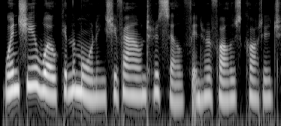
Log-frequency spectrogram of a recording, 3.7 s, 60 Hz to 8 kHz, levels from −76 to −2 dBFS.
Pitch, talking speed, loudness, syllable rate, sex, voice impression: 200 Hz, 210 wpm, -19 LUFS, 5.4 syllables/s, female, feminine, slightly gender-neutral, very adult-like, very middle-aged, thin, slightly tensed, slightly weak, bright, very soft, clear, fluent, slightly cute, cool, intellectual, refreshing, very sincere, very calm, friendly, very reassuring, slightly unique, very elegant, sweet, slightly lively, very kind, very modest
